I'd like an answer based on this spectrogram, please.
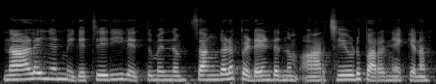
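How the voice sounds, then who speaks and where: A woman's voice: medium pitch, fairly even intonation, a little fast, lightly acted. A woman voicing a grown warrior who gives orders to his pupils in a storybook reading. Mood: commanding. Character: grown warrior man, commanding teacher.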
